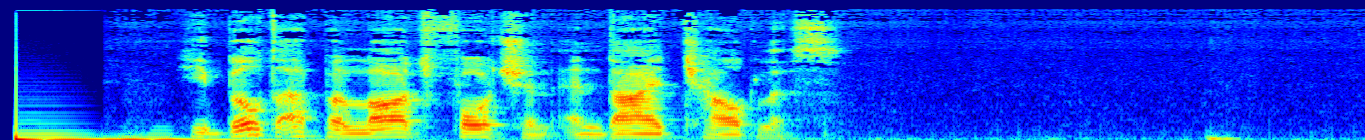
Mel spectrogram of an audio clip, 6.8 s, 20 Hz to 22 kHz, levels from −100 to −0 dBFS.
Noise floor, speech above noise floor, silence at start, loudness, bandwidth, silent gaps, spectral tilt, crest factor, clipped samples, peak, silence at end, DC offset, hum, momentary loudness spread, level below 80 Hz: -61 dBFS; 40 dB; 0.05 s; -21 LUFS; 17 kHz; none; -3.5 dB/octave; 18 dB; under 0.1%; -2 dBFS; 0.7 s; under 0.1%; none; 15 LU; -36 dBFS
